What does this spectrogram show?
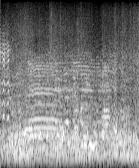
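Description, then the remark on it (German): Small white and sturdy black sheep bleat repeatedly at the livestock market in Nizwa, Oman, amid a dense, noisy crowd of animals and men, with overlapping voices and constant background hubbub. “Die Tiere auf dem Viehmarkt in Nizwa stammen aus allen Teilen des Sultanats.”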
